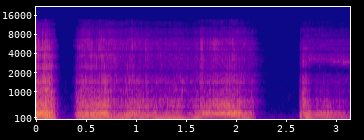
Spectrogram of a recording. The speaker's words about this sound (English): The snoring.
